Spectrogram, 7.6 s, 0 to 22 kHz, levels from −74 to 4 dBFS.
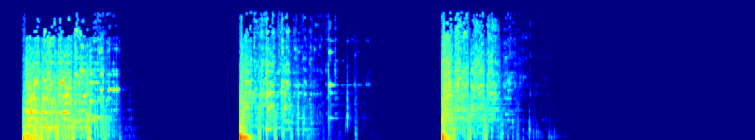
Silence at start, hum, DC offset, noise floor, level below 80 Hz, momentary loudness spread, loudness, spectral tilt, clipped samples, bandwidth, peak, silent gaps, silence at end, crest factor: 0.25 s; none; under 0.1%; -57 dBFS; -50 dBFS; 16 LU; -20 LUFS; -1 dB/octave; under 0.1%; over 20 kHz; -2 dBFS; 1.50-2.39 s, 4.03-4.42 s; 2.35 s; 24 dB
